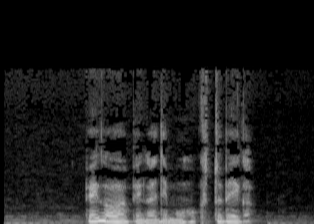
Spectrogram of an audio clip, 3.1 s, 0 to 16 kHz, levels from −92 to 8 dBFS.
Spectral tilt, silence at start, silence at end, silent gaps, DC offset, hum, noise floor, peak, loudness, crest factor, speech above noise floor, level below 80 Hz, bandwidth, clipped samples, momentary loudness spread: -6.5 dB/octave; 0.05 s; 0.3 s; none; under 0.1%; none; -46 dBFS; -6 dBFS; -20 LUFS; 16 dB; 27 dB; -54 dBFS; 11.5 kHz; under 0.1%; 11 LU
